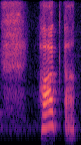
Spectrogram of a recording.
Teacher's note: اس کی آواز سینے کی طرف چلی جاتی ہے، اس کا گلے کی آواز سے تعلق نہیں ہے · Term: دو چشمی ہا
